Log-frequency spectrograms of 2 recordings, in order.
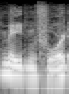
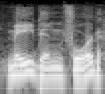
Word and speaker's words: Madenford: you search my name maidenford m-a-d-e-n-f-o-r-d pronounce made in Ford or you can search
